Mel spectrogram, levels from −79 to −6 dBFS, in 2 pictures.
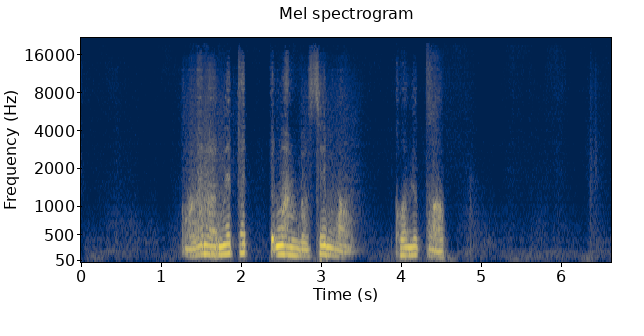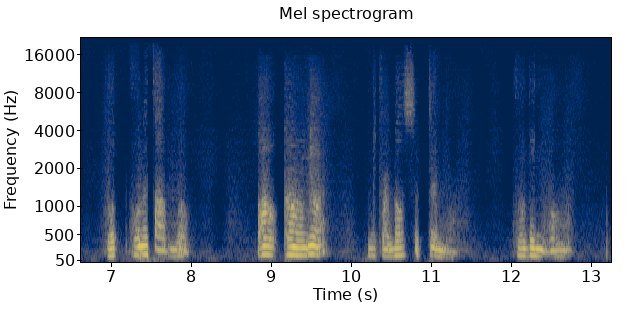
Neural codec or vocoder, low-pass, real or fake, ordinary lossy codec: codec, 44.1 kHz, 0.9 kbps, DAC; 19.8 kHz; fake; MP3, 96 kbps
